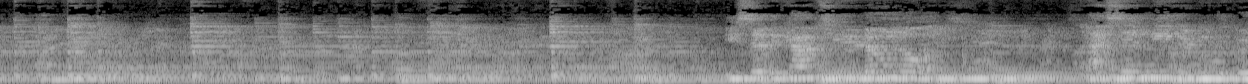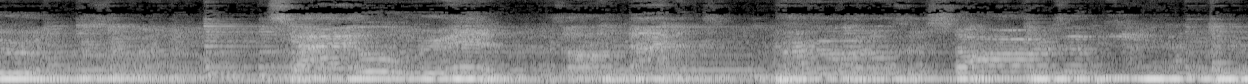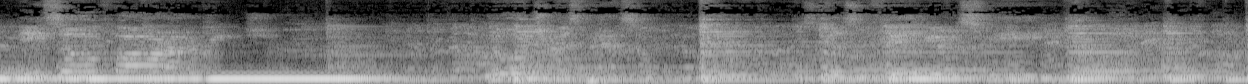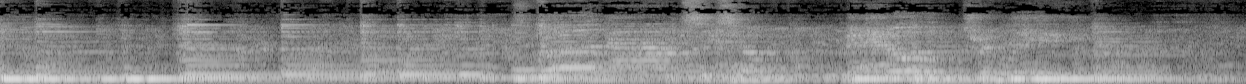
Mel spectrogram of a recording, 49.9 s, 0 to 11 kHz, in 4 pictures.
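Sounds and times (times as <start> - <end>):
acoustic guitar: 0.0 - 49.9
man singing: 7.1 - 49.9.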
